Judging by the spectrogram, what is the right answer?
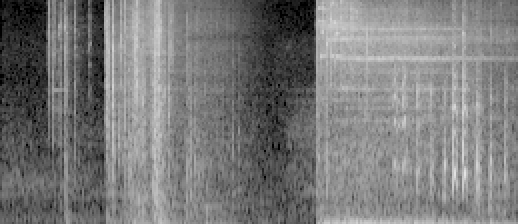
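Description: Chicken clucking in the video game Book of Hours, a few short clucks early on, then a louder stretch of busy clucking and fluttery fowl noise near the end, with no talking.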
